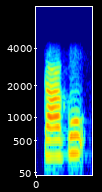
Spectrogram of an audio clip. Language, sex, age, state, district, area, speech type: Assamese, female, 18-30, Assam, Sivasagar, rural, conversation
